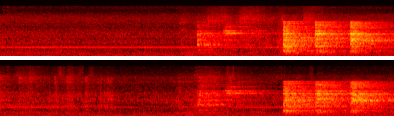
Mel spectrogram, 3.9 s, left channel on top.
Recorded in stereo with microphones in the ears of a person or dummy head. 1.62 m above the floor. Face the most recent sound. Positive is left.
turn(degrees=30)  # may be behind; listen again after turning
